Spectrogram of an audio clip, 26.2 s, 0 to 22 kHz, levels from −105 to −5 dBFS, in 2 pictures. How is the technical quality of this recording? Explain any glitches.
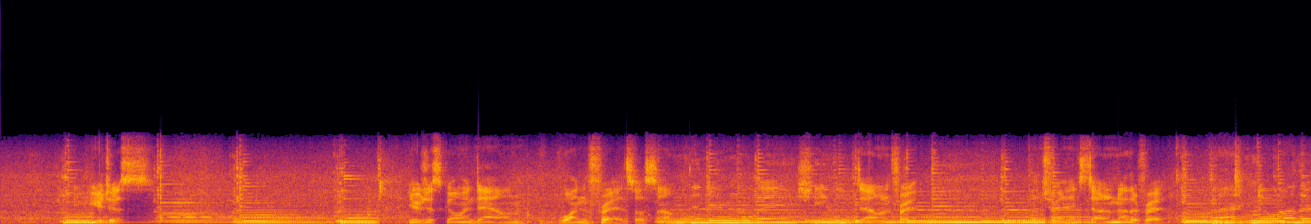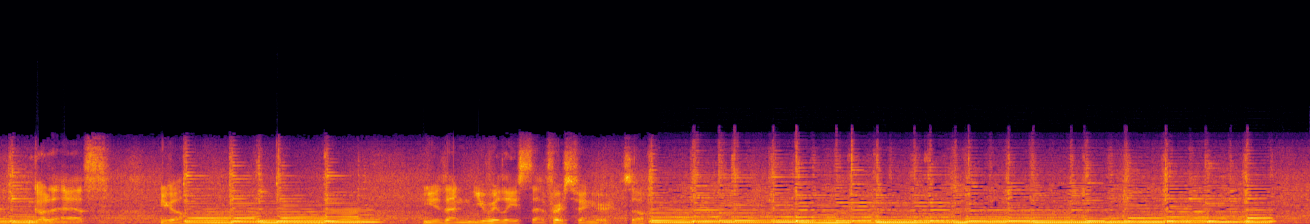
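Quality holds up well until about 19.68 s, where an adaptive stream at a lower bitrate takes over. The connection slowed, so the player switched without a gap to a lean version, which fits a drop from 96 kbit/s AAC to 16 kbit/s HE-AAC. Through to the end, codec artefacts rise.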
